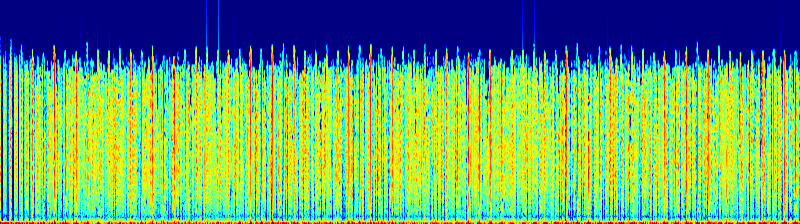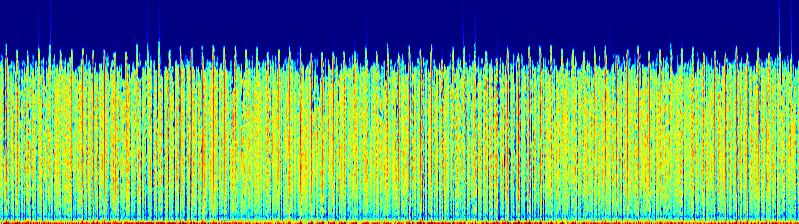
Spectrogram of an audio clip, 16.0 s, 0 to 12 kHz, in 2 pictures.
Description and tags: Darkness 4/4 120bpm
This is a deep distortion sound design used to accentuate a dark/evil atmosphere meant to sit under other sounds as atmospheric "filler".
sci-fi, dark, atmosphere, drone, processed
